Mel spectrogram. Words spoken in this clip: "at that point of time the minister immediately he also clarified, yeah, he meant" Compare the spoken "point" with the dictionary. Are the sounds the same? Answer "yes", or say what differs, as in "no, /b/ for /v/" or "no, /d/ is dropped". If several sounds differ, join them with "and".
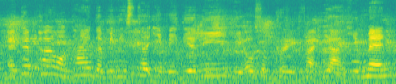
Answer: no, /t/ is dropped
